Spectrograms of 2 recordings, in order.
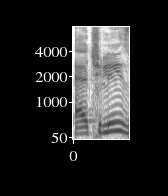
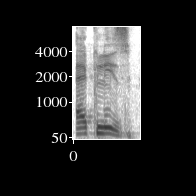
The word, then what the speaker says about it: Achilles: जैसा कि आप स्क्रीन पे देख रहे हैं, ये एक तरह का नाउन है और उसका जो प्रोनाउंसिएशन है एचलीज मत पढ़ना, क्या पढ़ना आप, एक्लीज, जिसका मतलब है अ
